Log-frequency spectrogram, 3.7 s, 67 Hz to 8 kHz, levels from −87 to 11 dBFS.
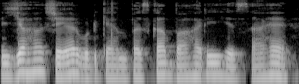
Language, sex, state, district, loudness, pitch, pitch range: Hindi, male, Uttar Pradesh, Lucknow, -18 LUFS, 105 Hz, 95-110 Hz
